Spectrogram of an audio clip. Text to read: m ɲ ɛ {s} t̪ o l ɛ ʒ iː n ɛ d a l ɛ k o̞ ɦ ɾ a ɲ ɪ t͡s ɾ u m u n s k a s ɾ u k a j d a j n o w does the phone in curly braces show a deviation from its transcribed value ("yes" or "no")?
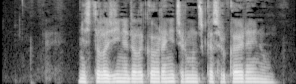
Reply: no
